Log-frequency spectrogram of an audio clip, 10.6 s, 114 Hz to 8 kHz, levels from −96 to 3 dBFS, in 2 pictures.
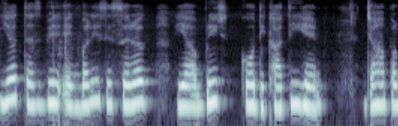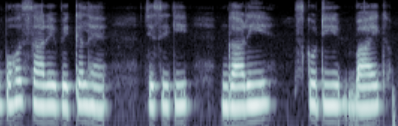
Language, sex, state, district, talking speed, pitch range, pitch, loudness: Hindi, female, Arunachal Pradesh, Lower Dibang Valley, 130 wpm, 225-245 Hz, 235 Hz, -14 LUFS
